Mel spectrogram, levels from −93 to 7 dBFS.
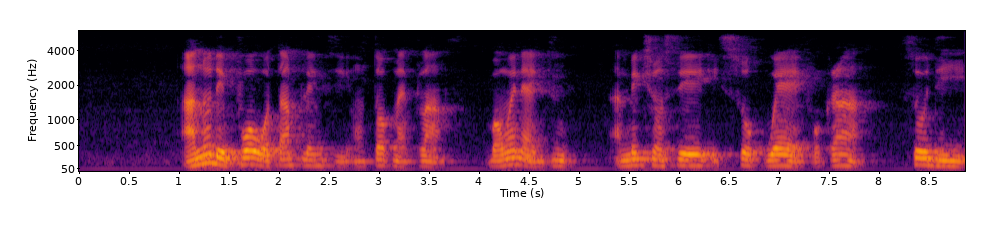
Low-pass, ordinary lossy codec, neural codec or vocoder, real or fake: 5.4 kHz; Opus, 64 kbps; none; real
